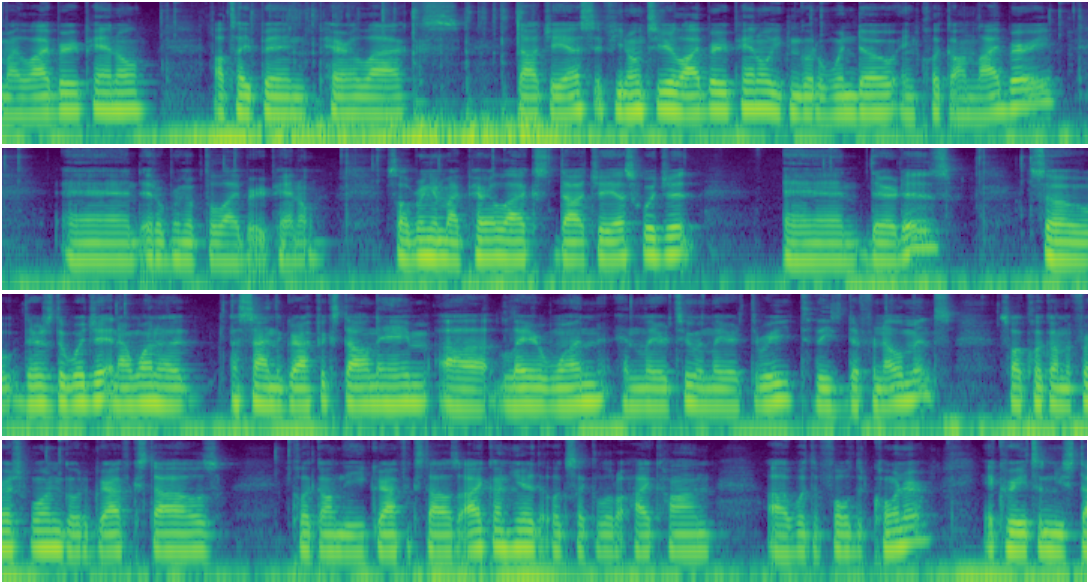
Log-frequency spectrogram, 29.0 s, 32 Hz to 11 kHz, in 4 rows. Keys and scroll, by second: 1.5-3.9 typing.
